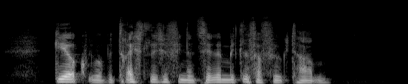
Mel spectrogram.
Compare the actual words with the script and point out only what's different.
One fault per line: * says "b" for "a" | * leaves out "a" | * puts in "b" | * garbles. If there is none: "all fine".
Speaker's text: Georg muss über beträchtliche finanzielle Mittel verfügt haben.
* leaves out "muss"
